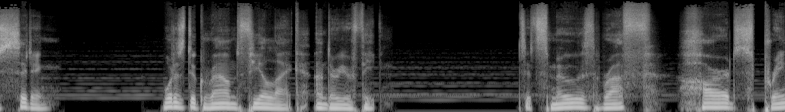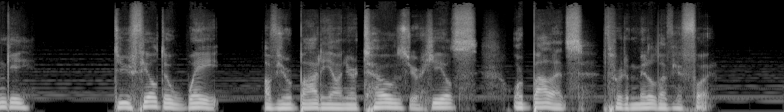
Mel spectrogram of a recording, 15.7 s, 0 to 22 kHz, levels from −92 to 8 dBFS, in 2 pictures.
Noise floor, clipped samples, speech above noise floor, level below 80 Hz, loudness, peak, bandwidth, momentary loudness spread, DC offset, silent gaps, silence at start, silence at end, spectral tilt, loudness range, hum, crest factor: -57 dBFS; under 0.1%; 36 dB; -42 dBFS; -21 LUFS; -4 dBFS; over 20 kHz; 8 LU; under 0.1%; none; 0 s; 0.7 s; -4.5 dB/octave; 3 LU; none; 18 dB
